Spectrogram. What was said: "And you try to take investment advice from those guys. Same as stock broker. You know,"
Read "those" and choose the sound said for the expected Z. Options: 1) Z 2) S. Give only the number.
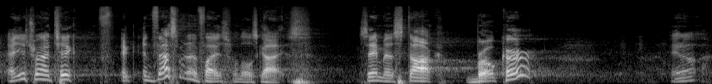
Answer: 1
